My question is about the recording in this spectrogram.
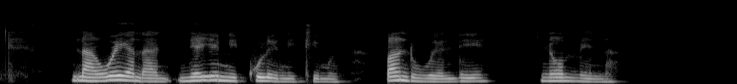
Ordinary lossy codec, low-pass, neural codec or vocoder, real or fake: AAC, 48 kbps; 7.2 kHz; codec, 16 kHz, 2 kbps, FreqCodec, larger model; fake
